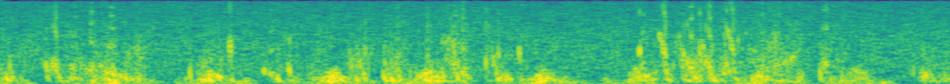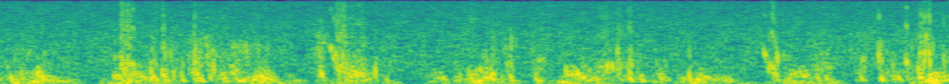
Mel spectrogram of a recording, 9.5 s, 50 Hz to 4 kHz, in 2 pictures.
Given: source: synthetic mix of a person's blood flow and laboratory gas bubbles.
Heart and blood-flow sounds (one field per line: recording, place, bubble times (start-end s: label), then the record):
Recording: Doppler ultrasound of blood flow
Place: precordium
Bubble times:
0.00-0.15 s: bubbles
0.19-0.75 s: bubbles
0.90-1.23 s: bubbles
1.29-1.49 s: bubbles
1.71-2.64 s: bubbles
3.16-4.24 s: bubbles
4.54-5.01 s: bubbles
5.29-6.11 s: bubbles
6.32-6.72 s: bubbles
7.03-7.34 s: bubbles
7.40-8.12 s: bubbles
8.16-8.24 s: bubbles
8.54-8.71 s: bubbles
8.78-9.50 s: bubbles
From the record:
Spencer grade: 3 (all of the cardiac periods contain showers or single bubble signals, but not dominating or overriding the cardiac motion signals)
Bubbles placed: anywhere in the cardiac cycle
